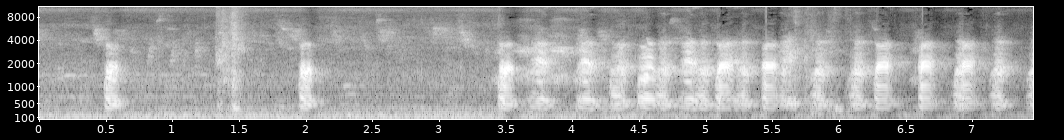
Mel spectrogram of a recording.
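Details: Frogs calling on the morning of 9 May 2022 after the year's first rain: a few scattered nasal, pulsed croaks with sharp clicks, then from midway a steady run of rasping croaks, roughly three per second.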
